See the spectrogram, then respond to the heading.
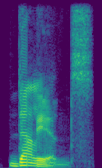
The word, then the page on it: dalliance: British English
